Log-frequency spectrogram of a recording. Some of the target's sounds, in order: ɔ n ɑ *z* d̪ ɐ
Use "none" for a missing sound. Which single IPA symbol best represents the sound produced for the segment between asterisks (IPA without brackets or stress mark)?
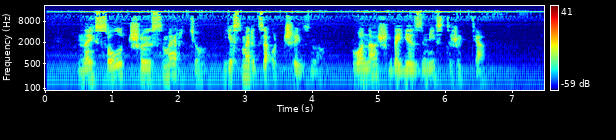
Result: ʒ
